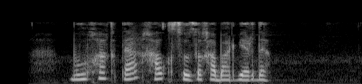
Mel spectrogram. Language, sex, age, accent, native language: Uzbek, female, 19-29, Toshkent viloyati, Uzbek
